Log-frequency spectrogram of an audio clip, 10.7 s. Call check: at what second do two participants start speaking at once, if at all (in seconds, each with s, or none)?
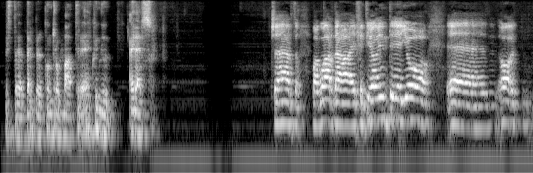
none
